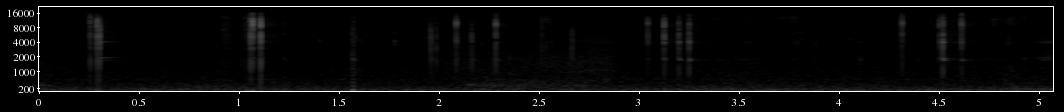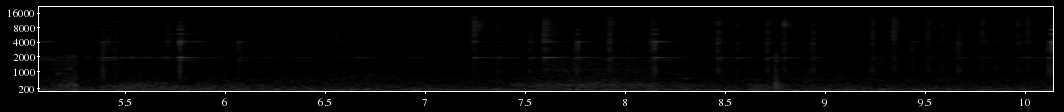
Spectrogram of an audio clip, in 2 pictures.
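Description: Long nails tap the outside of a hollow, empty white ceramic mug with a blue flower pattern, held near the mic. The result is a steady stream of sharp, bright clicks and small clinks that die away almost instantly, over a soft low rumble and a faint sustained tone near 2 kHz.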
